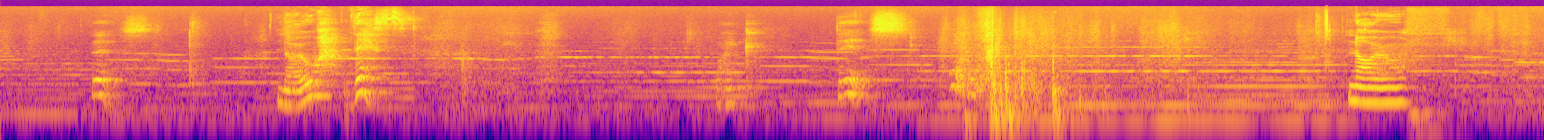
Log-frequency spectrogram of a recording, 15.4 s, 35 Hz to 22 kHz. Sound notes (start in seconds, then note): 9.4 body thudding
